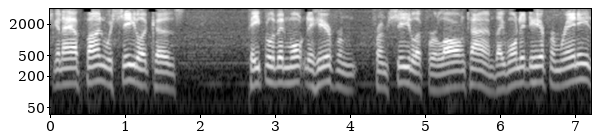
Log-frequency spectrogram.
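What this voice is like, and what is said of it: Memphis Southern accent. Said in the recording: “Does my accent sound familiar as being from Memphis? ... Yeah, I feel like I'm in hometown now.”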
